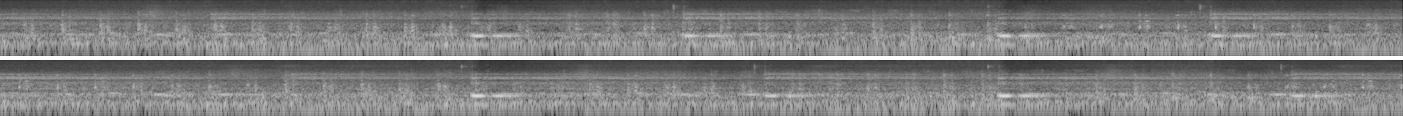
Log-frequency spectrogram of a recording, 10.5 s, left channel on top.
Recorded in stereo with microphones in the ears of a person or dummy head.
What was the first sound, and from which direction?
Only background noise.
